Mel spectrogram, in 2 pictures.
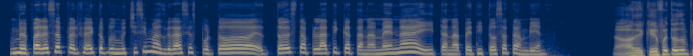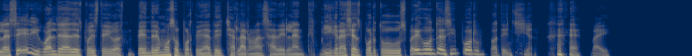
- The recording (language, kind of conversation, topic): Spanish, podcast, Cómo empezaste a hacer pan en casa y qué aprendiste
- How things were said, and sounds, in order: chuckle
